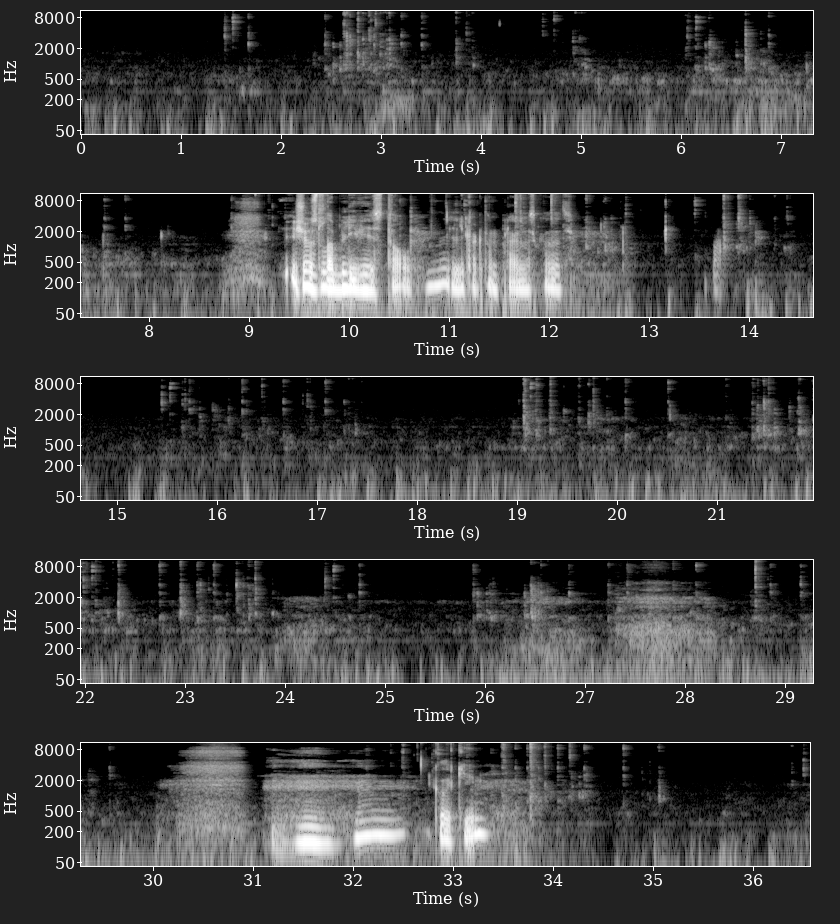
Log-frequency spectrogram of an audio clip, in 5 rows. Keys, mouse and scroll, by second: 1.6 scroll down 1, 1.6 middle click, 2.6 scroll down 1, 2.6-3.7 middle drag, 3.7 g, 4.9 g, 6.2 scroll down 4, 6.4 Tab, 6.7 z, 6.8-9.4 middle drag, 9.4 scroll up 1, 9.7-10.6 middle drag, 10.6 KP_1, 11.1 click, 12.0 Tab, 12.3 z, 13.4 click, 13.7 z, 14.3 g, 15.7-17.3 middle drag, 17.3 g, 19.3 Tab, 19.6 Tab, 19.8 z, 20.0-20.6 middle drag, 20.6-21.3 scroll up 2, 21.3-21.7 middle drag, 21.7 3, 22.0 click, 22.2 z, 22.3-22.8 middle drag, 22.8 z, 23.1 middle click, 23.5 g, 24.5 scroll down 2, 24.7-26.0 middle drag, 26.0-26.5 scroll down 4, 26.5 middle click, 27.4-27.8 scroll up 1, 27.8 middle click, 28.2-28.6 scroll up 2, 28.6 scroll down 2, 28.8-32.1 middle drag, 32.1 scroll up 2, 32.3 Tab, 32.8 click, 32.9 middle click, 33.2-33.6 scroll up 1, 33.6 shift+middle click, 34.0 scroll up 2, 34.3 middle click, 34.8 g.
